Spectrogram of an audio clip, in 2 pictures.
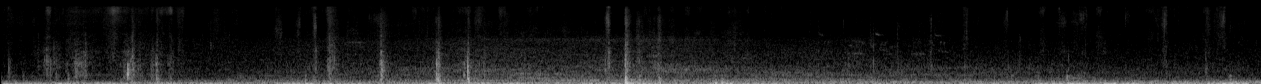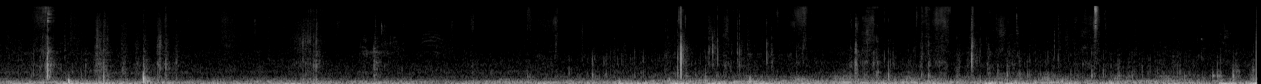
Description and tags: Tire Roll
Rolling of a tire
Roll, Rolling-tire, Tire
